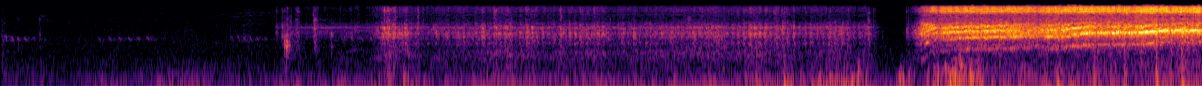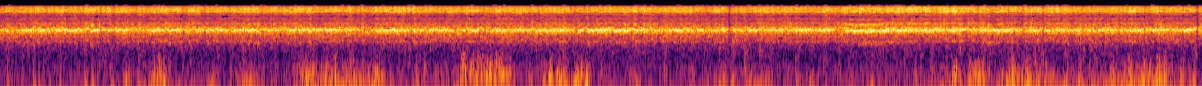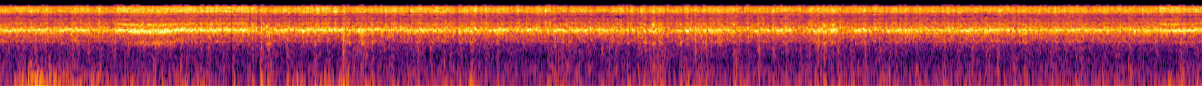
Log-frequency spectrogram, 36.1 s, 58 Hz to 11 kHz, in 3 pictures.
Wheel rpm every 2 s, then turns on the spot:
0, 0, 10, 20, 30, 170, 220, 230, 230, 230, 230, 230, 230, 230, 230, 230, 230, 230.
4-8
